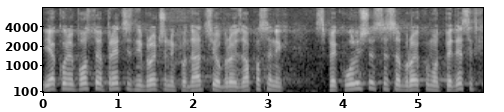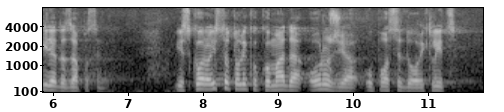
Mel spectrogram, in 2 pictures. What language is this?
Serbian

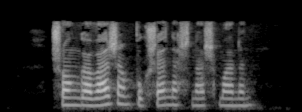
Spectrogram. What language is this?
Mari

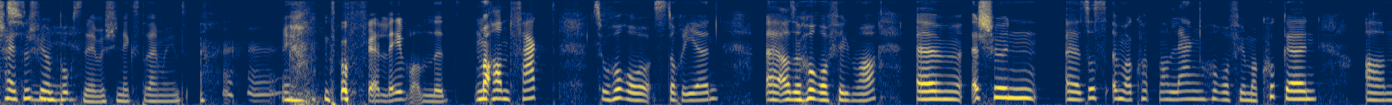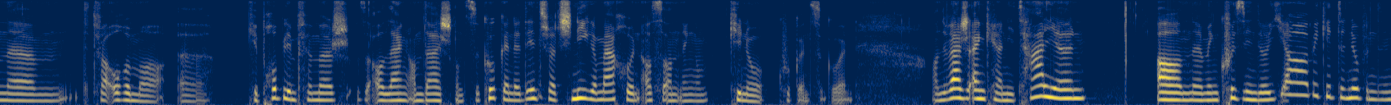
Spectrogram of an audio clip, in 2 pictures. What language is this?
German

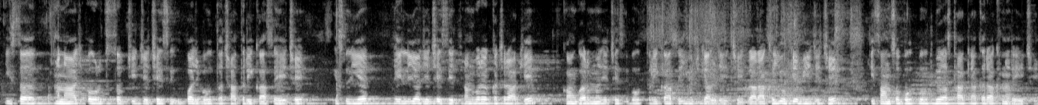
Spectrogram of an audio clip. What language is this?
Maithili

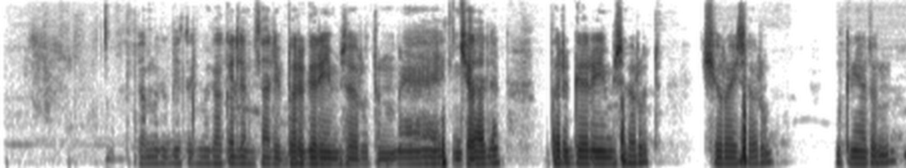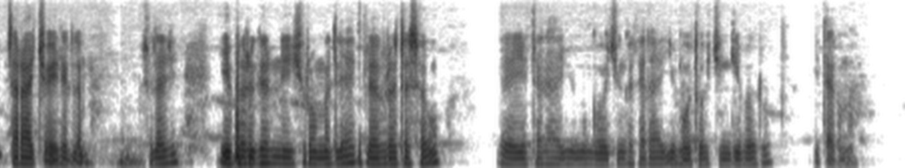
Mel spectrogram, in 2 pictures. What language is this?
Amharic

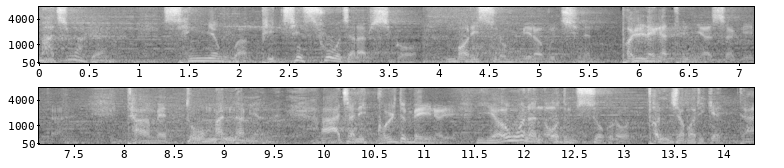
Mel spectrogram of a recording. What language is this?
Korean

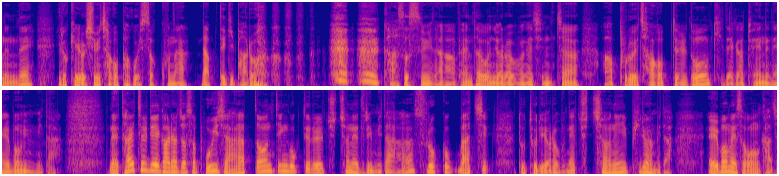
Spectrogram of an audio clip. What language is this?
Korean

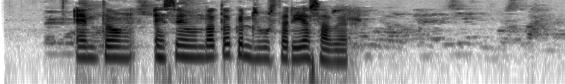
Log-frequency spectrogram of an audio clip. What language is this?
Galician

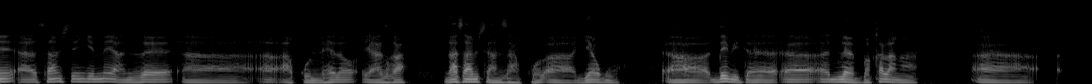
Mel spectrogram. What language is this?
Eggon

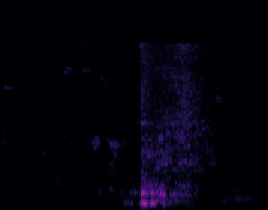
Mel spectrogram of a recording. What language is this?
Swahili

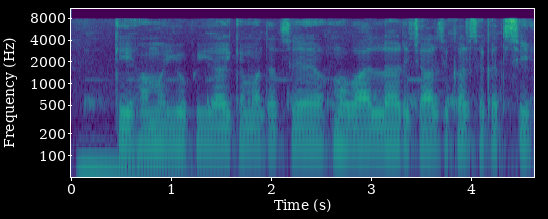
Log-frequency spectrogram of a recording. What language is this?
Maithili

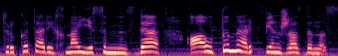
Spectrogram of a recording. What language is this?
Kazakh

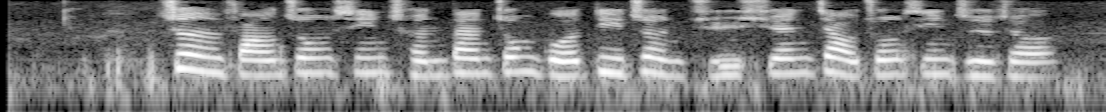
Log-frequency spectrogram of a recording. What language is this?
Chinese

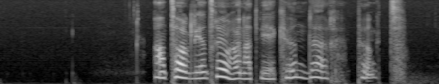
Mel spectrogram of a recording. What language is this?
Swedish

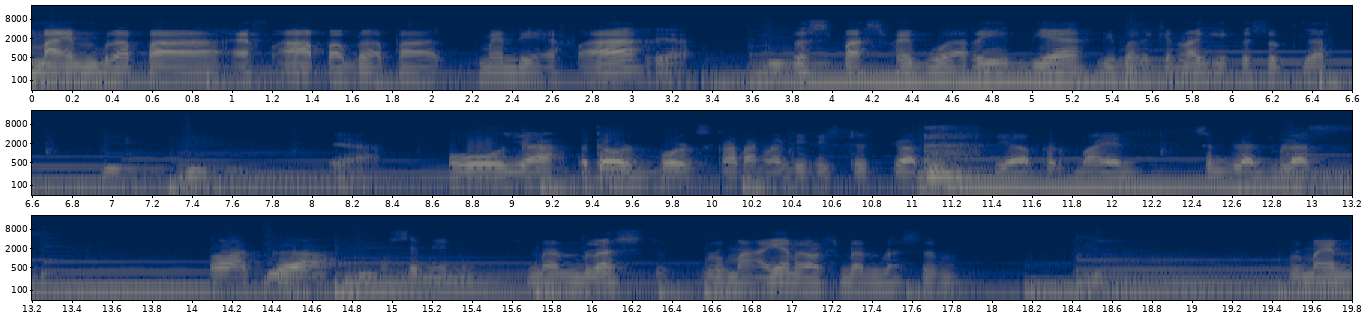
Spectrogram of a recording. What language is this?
Indonesian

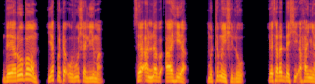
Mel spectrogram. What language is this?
Hausa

